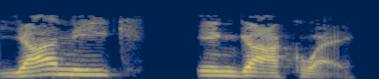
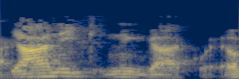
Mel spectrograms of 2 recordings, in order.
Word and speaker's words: Yannick Ngakoue: He started out his press conference by pronouncing his name so everyone had it. Yannick Ngakoue. Not that hard. – Yannick Ngakoue.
